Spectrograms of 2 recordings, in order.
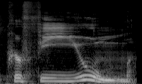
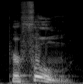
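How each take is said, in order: First: A y sound comes before the u. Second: The u is said with no y sound. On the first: This is the American way. "U S pronunciation of perfume is perfume" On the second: This is the way outside America. "Outside the U S, perfume, pronounced as spelled"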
